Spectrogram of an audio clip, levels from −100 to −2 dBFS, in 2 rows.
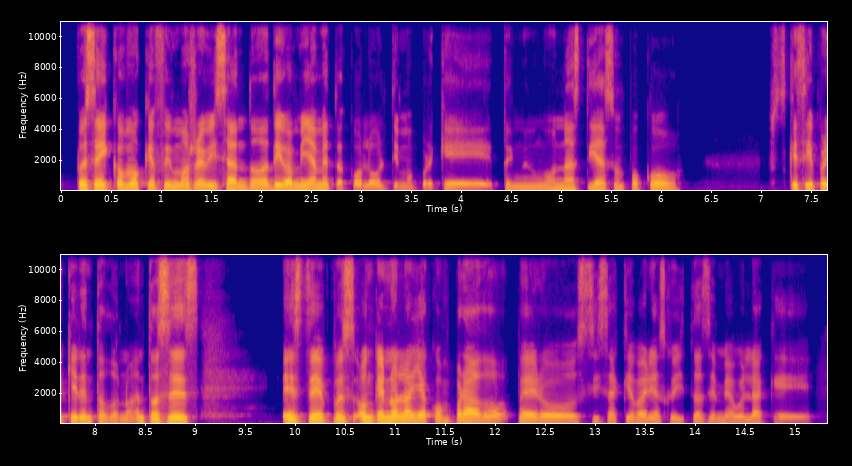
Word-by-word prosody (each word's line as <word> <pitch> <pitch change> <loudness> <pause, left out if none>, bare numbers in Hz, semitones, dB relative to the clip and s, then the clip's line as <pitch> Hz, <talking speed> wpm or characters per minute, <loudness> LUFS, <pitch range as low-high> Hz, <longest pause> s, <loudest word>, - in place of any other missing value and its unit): pues 205 0 +3
ahí 200 -1 +5
como 225 +2 +2
que 205 -4 -1
fuimos 195 +1 0
revisando 185 +2 +2
Digo, 200 -2 +5
a - - +3
mí 190 0 +1
ya 200 +1 +2
me 210 0 0
tocó 185 -2 -4
lo 185 0 -3
último 185 0 -11
porque - - -5
tengo 170 0 -7
unas 180 0 -4
tías 175 -1 -2
un 180 - -7
poco 170 -3 -3 0.9
pues - - -20
que 220 - 0
siempre 230 +3 0
quieren 235 -3 +2
todo, 170 -5 -5
¿no? 185 - -8
Entonces, 220 0 +3 0.8
este, 200 0 +4
pues 210 +1 0
aunque 230 +1 +4
no 240 +1 +6
lo 270 - +5
haya 280 0 +3
comprado, 225 +6 0
pero 185 -4 0
sí 180 +4 -13
saqué 225 +2 -8
varias 205 0 -5
joyitas 195 +1 -10
de 200 -1 -11
mi 180 -2 -10
abuela 175 +3 -7
que - - -12
200 Hz, 170 wpm, -21 LUFS, 185-225 Hz, 0.9 s, no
